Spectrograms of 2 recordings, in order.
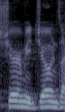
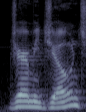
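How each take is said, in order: First: Jeremy Jones, said level and sure, no rise; confident statement. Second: Jeremy Jones? asked with a light questioning rise at the end; rising question. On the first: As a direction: state the name as if you already know him. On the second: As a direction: check the name, rising on Jones. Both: Shown as a demonstration. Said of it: "That felt really awkward".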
